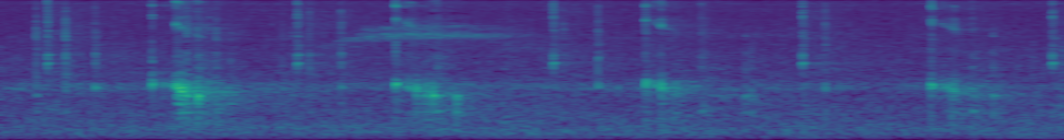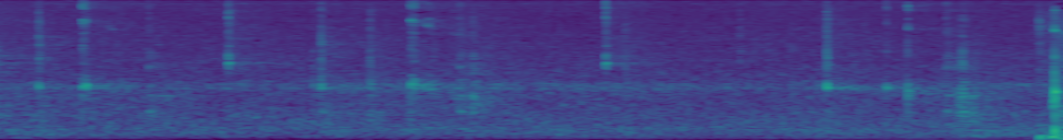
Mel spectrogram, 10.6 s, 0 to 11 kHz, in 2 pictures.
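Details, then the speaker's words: Mercedes R107 560SL KE-Jetronic EGR valve tested with hand vacuum pump: sharp light clicks as vacuum is applied and released, plunger moving freely; EGR valve working normally. "you have all heard that click now if now I release the vacuum is fading and it will click again"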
